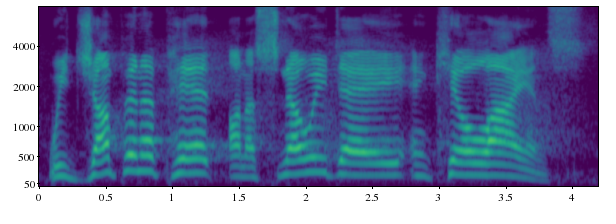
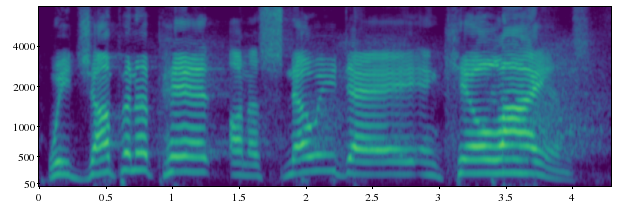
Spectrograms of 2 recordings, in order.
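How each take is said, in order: First: It is said quietly and weakly. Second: It is said bigger, with more energy.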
